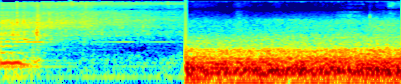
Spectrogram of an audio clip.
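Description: Car cabin noise while driving in the rain: a loud, steady low rumble that starts abruptly about three seconds in, after a quiet stretch of faint background.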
